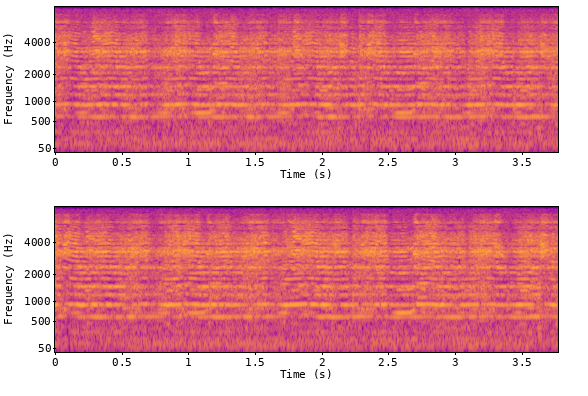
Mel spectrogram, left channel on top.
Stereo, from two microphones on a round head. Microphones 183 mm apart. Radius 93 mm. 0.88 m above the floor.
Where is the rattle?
No rattle in this recording.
